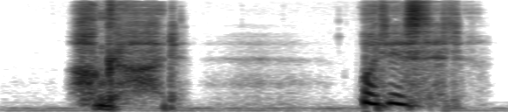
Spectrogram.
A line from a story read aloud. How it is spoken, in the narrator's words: I gasped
